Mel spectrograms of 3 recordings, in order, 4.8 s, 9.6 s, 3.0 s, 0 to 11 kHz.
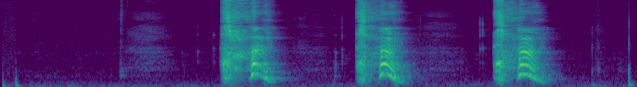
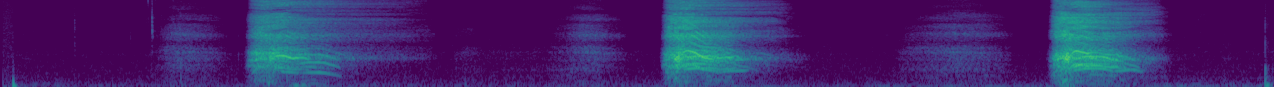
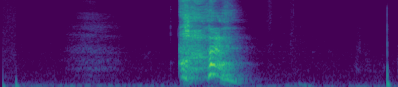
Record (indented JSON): {
  "three_cough_length": "4.8 s",
  "three_cough_amplitude": 9197,
  "three_cough_signal_mean_std_ratio": 0.34,
  "exhalation_length": "9.6 s",
  "exhalation_amplitude": 6747,
  "exhalation_signal_mean_std_ratio": 0.33,
  "cough_length": "3.0 s",
  "cough_amplitude": 10383,
  "cough_signal_mean_std_ratio": 0.27,
  "survey_phase": "beta (2021-08-13 to 2022-03-07)",
  "age": "45-64",
  "gender": "Female",
  "wearing_mask": "No",
  "symptom_runny_or_blocked_nose": true,
  "symptom_onset": "4 days",
  "smoker_status": "Never smoked",
  "respiratory_condition_asthma": false,
  "respiratory_condition_other": false,
  "recruitment_source": "REACT",
  "submission_delay": "2 days",
  "covid_test_result": "Negative",
  "covid_test_method": "RT-qPCR"
}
